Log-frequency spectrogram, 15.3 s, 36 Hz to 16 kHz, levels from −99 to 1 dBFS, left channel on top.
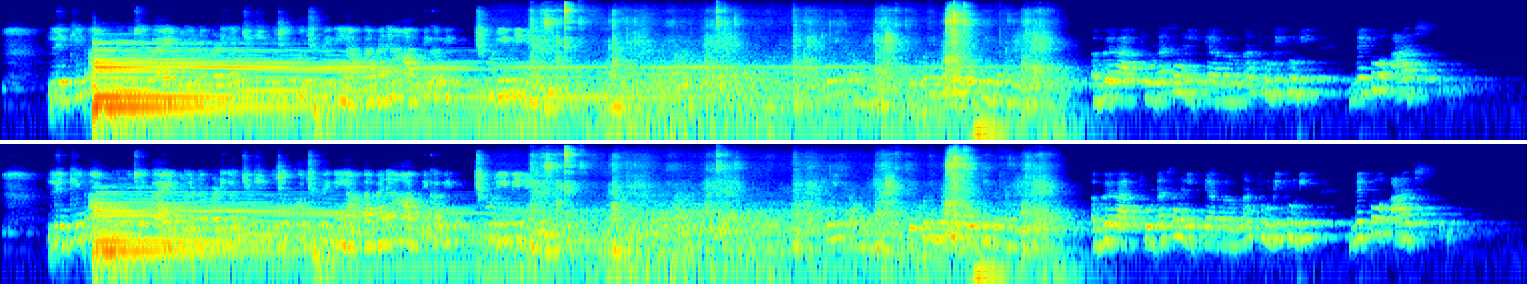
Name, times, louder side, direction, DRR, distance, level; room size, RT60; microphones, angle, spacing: voice 1, 0.0-5.6, equal, 30° right, -5 dB, 1.3 m, -39 dB
sound 1, 0.9-9.0 9.5-9.6, left 6 dB, 75° left, 0.4 m, -34 dB
sound 2, 4.9-10.6, left 1 dB, 15° left, 0.8 m, -39 dB
voice 2, 7.9-10.5 10.9-13.1 13.5-14.5, right 2 dB, 85° right, 0 dB, 0.6 m, -41 dB
4.1 x 2.5 x 2.9 m, 1.1 s
head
